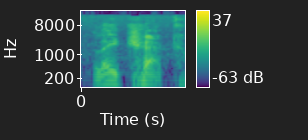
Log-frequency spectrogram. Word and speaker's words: Lechek: Lechek would be the pronunciation on that.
